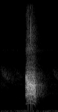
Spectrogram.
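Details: One short, loud, scratchy caw-like burst from a laughingthrush (poksay) being lured for trapping, set against near silence.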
